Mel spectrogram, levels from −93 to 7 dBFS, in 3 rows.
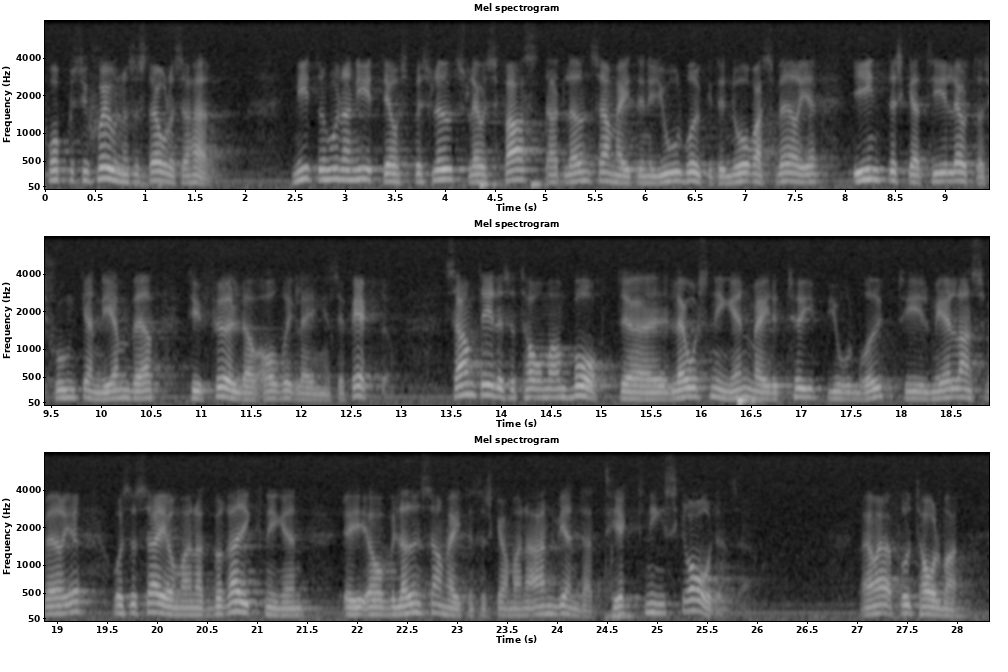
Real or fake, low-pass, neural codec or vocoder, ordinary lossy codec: real; none; none; none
